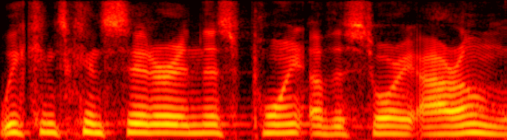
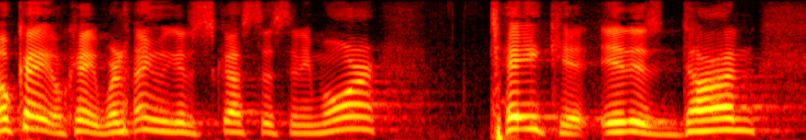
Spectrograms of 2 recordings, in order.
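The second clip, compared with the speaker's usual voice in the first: loud, high, rushed eagerness. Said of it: "he jumps right on top of this".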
